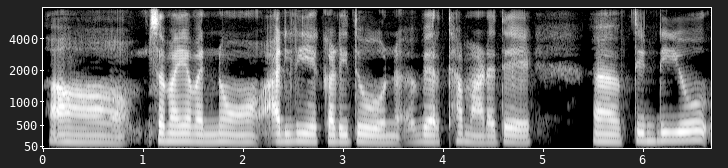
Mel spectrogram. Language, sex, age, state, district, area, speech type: Kannada, female, 60+, Karnataka, Bangalore Urban, rural, spontaneous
